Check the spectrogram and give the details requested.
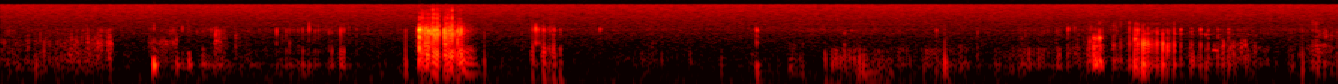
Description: I had a grilled cheese sandwich and water for lunch and my stomach is seriously working on them.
